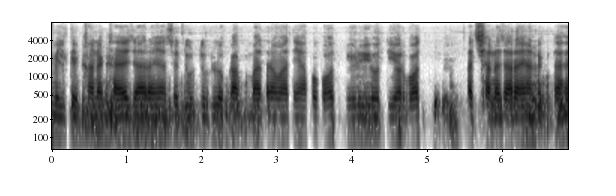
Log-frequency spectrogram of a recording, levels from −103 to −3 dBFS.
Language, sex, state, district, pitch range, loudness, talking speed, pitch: Hindi, male, Bihar, Supaul, 110-115 Hz, -18 LUFS, 255 wpm, 110 Hz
